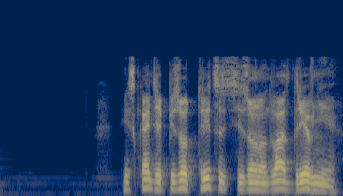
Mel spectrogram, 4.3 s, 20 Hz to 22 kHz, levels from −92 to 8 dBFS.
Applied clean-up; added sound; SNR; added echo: neural mask model DeepFilterNet 3.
